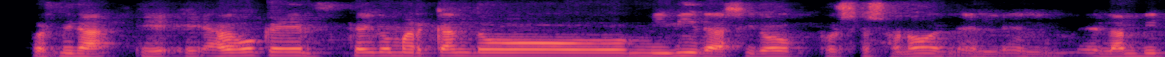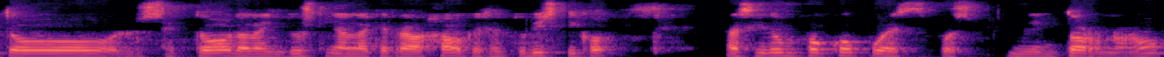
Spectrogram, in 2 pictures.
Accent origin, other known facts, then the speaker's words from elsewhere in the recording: Sotrondio, Asturias, Spain; moved away as an adult; ser mi tierra, de además el arraigo que los asturianos tenemos por nuestra tierra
